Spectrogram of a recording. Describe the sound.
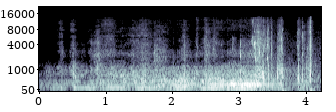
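A deck of playing cards being shuffled: a continuous dry rasping rustle that swells louder and ends in a few quick, crisp riffling snaps.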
